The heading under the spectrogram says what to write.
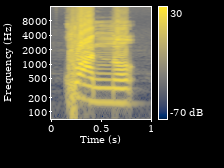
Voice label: "quanno", dialetto; quanno quando; quàrche qualche

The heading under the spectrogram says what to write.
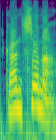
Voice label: "canzona", dialetto; prendere in giro

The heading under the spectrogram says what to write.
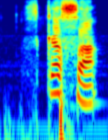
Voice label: "scassa", dialetto; scassà cancellare; scacchià

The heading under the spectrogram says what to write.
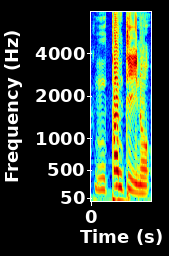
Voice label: "ntantino", dialetto; un poco

